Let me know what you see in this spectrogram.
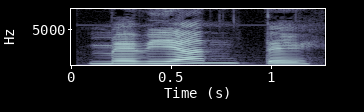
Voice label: "mediante", Spanish; learn spanish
